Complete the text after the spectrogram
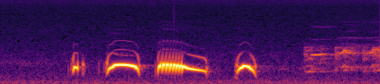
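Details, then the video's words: Decoy spotted dove cooing to draw in others: a single phrase of four mellow notes, a short opener, two long drawn notes and a short closing coo, followed by a faint scratchy rustle. "Chim Cu Mồi Thúc Gáy Gọi Mới Nhất / Kích Bổi Siêng Gáy"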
